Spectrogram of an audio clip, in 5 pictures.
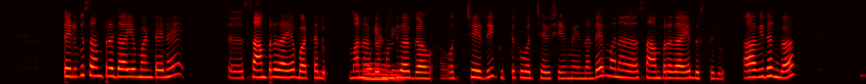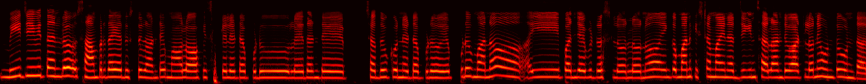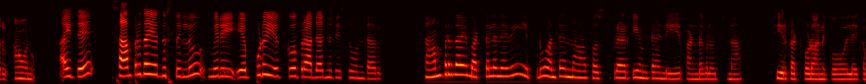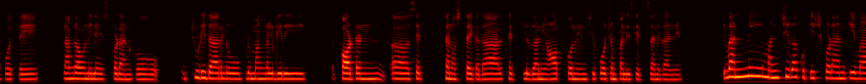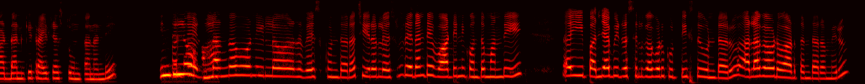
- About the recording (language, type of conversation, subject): Telugu, podcast, సాంప్రదాయ దుస్తులను ఆధునిక శైలిలో మార్చుకుని ధరించడం గురించి మీ అభిప్రాయం ఏమిటి?
- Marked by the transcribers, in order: other background noise; in English: "ఆఫీస్‌కెళ్ళేటప్పుడు"; in English: "జీన్స్"; tapping; in English: "ఫస్ట్ ప్రయారిటీ"; in English: "కాటన్"; in English: "సెట్స్"; in English: "సెట్సని"; in English: "ట్రై"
